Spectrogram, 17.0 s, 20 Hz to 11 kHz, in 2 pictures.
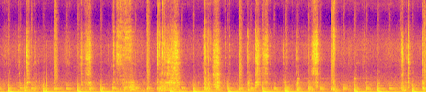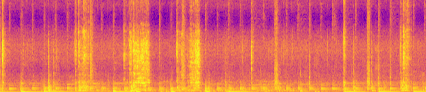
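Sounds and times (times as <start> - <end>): background music with beat: 0.0 - 17.0
spatula scraping noodles in pot: 1.4 - 5.4, 9.9 - 12.6.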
